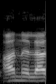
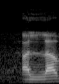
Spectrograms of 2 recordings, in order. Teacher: ادغام ہو جائے گا، تام ہو جائے گا، نون مکمل طور پر ختم ہو جائے گا ، تو ان لا سے کیا بن جائے گا، اللہ بن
